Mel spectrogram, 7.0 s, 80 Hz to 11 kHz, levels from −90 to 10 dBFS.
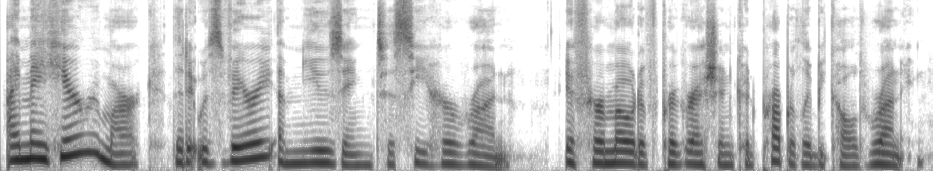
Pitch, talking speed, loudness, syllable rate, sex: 195 Hz, 195 wpm, -18 LUFS, 5.3 syllables/s, female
